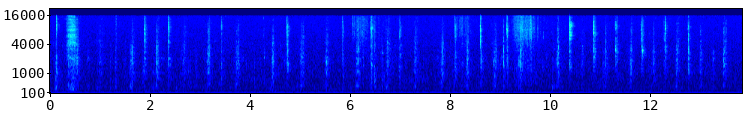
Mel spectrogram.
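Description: A person chewing a mouthful of oyster bossam wrap, with irregular crisp crunches and mouth clicks, over a faint steady low hum.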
